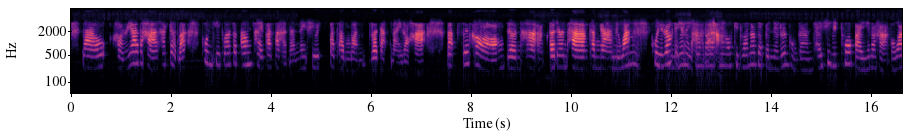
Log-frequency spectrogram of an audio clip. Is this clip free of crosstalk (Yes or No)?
No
